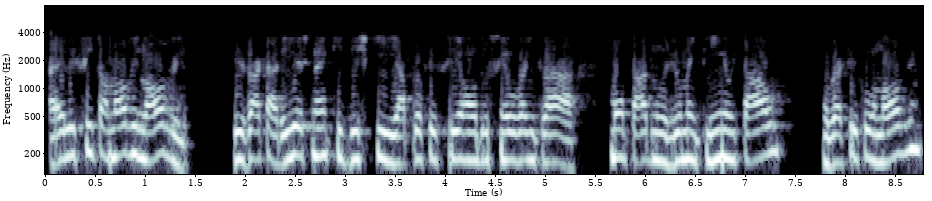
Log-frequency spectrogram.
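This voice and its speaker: A man calls in over the phone, and his high voice comes through a thin, phone-like line with faint music underneath. He lays out his question earnestly and methodically, one point at a time. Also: little pitch movement, moderate pace. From Recife, Pernambuco, Brazil. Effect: heard over the phone line. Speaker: caller. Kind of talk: call-in question to a pastor.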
